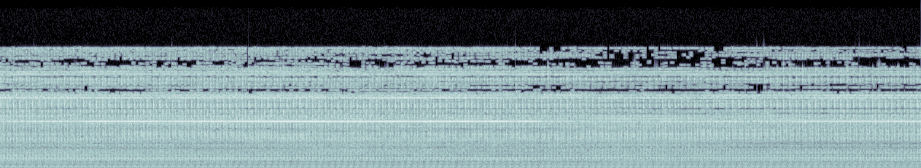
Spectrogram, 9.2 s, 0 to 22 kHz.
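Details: Candy Mini Load washing machine, Rapid 30 programme, final spin at what the owner thinks is about 1200 rpm: loud steady droning hum with a rhythmic throb about twice a second, abnormally noisy final spin.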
